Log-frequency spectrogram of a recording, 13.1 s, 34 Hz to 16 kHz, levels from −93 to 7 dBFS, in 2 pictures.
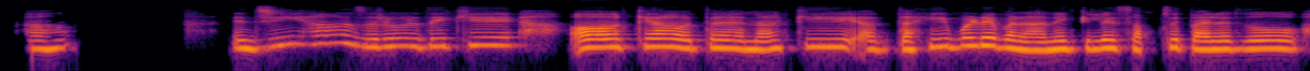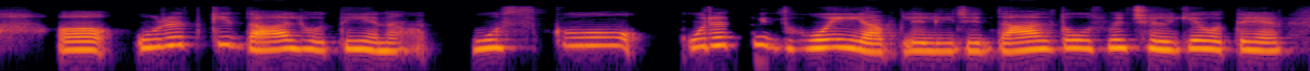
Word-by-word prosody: हाँ, 235 - -3
हाँ। 245 +2 -6 0.9
जी 305 +9 -6
हाँ, 370 +2 -6
ज़रूर 285 0 -4
देखिए 310 +3 -5 0.3
अ, 265 +3 +6
क्या 280 0 +3
होता 250 0 0
है 245 -1 +1
ना 220 +1 0
कि 275 -1 -3 0.2
दही 225 +6 -1
बड़े 305 +2 +4
बनाने 225 -2 +2
के 235 +1 -4
लिए 250 0 +3
सबसे 240 +3 -3
पहले 230 -2 +2
तो 235 0 +1 0.4
अ, - - +3 0.4
उरद 320 +3 -1
की 340 -1 -2
दाल 235 -6 +4
होती 230 +1 -1
है 210 - +1
ना 200 +4 -4 0.3
उसको 305 +4 -3 0.2
उरद 310 +3 +2
की 325 - 0
धोई 250 0 +2
आप 180 -1 +3
ले 200 - 0
लीजिए, 195 +1 -3
दाल 210 +4 +6
तो 250 +2 0
उसमें 255 +2 +1
छिलके 245 -2 +1
होते 225 -2 +1
हैं। 200 0 0
250 Hz, 185 wpm, -22 LUFS, 225-285 Hz, 0.9 s, अ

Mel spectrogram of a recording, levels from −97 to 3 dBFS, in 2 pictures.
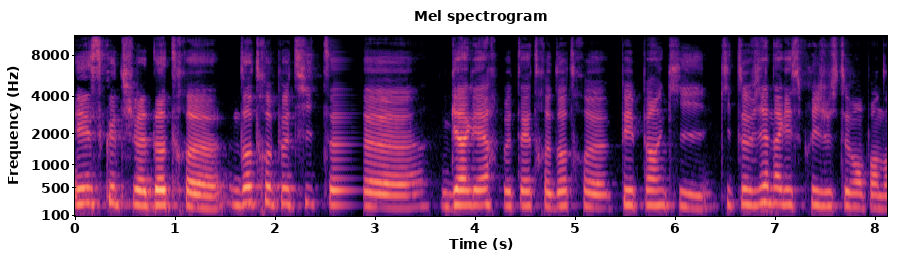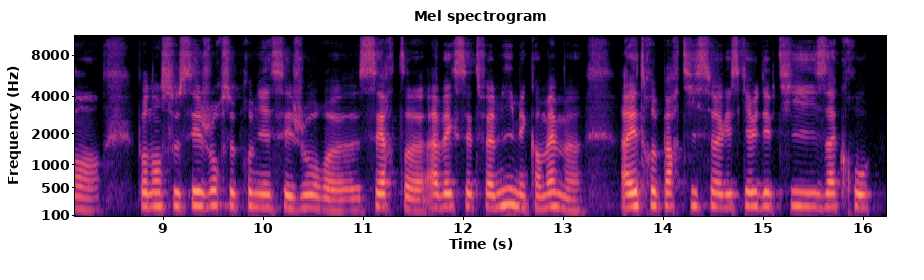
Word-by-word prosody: Et 240 - +5
est-ce 250 0 0
que 265 - -1
tu 240 -1 0
as 220 - +7
d'autres, 230 0 +6
heu, 185 -3 +4
d'autres 260 +2 +3
petites, 245 0 -6 0.3
heu, 195 -3 +2 0.3
galères 230 +2 +4
peut-être, 220 -1 -3
d'autres 205 -2 -2
pépins 230 0 -1
qui 205 -4 -7
qui 230 - -11
te 240 +1 -2
viennent 250 +3 0
à 250 - +2
l'esprit 235 -1 -3
justement 215 -1 -3
pendant 180 -4 -6 0.3
pendant 210 0 0
ce 210 +1 -3
séjour, 220 +1 +1
ce 220 - -2
1er 200 -1 -2
séjour, 185 -2 -2
heu, 155 +1 -4
certes, 200 +2 -1
avec 195 +5 0
cette 200 -1 -4
famille, 210 +5 +1
mais 195 -4 -1
quand 185 -1 -5
même, 180 -6 -2 0.4
à 195 +1 +7
être 215 +1 +5
partie 205 +2 -3
seule? 210 -2 -2
Est-ce 195 0 -5
qu'il 215 - 0
y - - +3
a - - +3
eu - - -4
des 210 0 +1
petits 210 -1 -6
accros? 200 -1 -1
210 Hz, 175 wpm, -26 LUFS, 195-230 Hz, 0.4 s, as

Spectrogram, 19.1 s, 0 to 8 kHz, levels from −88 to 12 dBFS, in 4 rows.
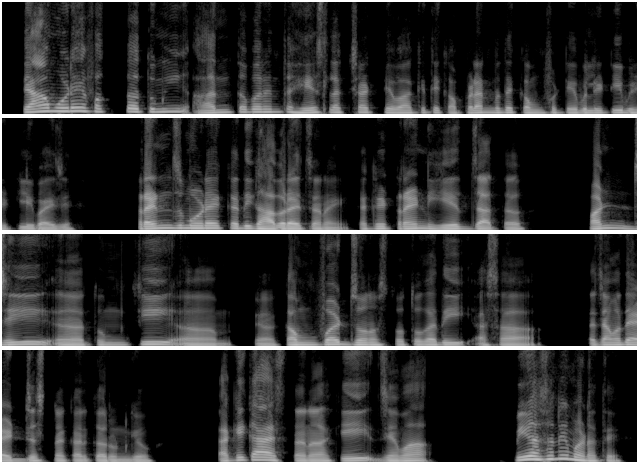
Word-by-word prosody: त्यामुळे 235 +6 +3
फक्त 210 0 -4
तुम्ही 200 +2 -3
अंतपर्यंत 180 +8 -2
हेच 145 +3 +1
लक्षात 160 0 -3
ठेवा, 125 -2 0
की 145 +3 -10
ते - - -3
कपड्यांमध्ये 145 +6 -2
कम्फर्टेबिलिटी 125 +2 -2
भेटली 120 -2 -3
पाहिजे. 100 -4 -2 0.5
ट्रेंड्समुळे 170 +3 +4
कधी 155 -1 +2
घाबरायचं 125 -4 +4
नाही, 100 -2 -4
का 120 - -4
की 150 - +2
ट्रेंड 145 +1 +2
येत 125 +1 +2
जातं 115 -2 0 0.5
पण 155 +2 0
जी 150 +2 +2
अ, 115 -1 +2
तुमची 125 +6 -1
अ, - - -7 0.6
अं, 105 0 -2
कम्फर्ट 130 +4 +2
झोन 140 -2 +4
असतो, 120 -1 -4
तो 125 - 0
कधी 125 0 0 0.2
असा 110 0 -2 0.4
त्याच्यामध्ये 130 +5 +1
ॲडजस्ट 125 +1 0
नका 115 -1 -2
करून 105 -2 -1
घेऊ. 100 0 -2 0.5
का - - +2
की 175 - +1
काय 185 -1 +5
असतं 125 -6 -1
ना, 115 0 +2
की 135 +6 +1
जेव्हा 125 +5 +2 0.7
मी 190 +5 +4
असं 230 +1 +6
नाही 260 0 +2
म्हणत 130 - +3
आहे. 110 - -2
135 Hz, 160 wpm, -23 LUFS, 120-160 Hz, 0.7 s, असं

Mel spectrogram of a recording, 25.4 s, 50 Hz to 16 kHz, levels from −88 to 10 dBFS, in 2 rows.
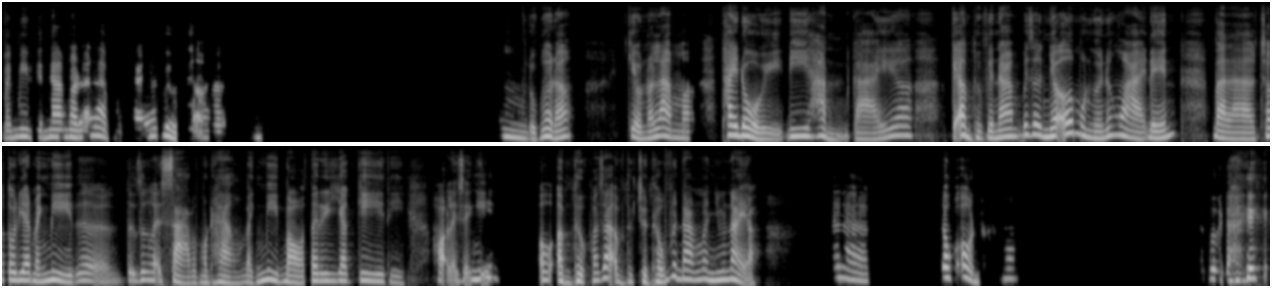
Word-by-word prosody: Bánh 175 +2 -5
mì 205 0 0
Việt 180 - -7
Nam 195 0 +1
nó 185 -1 +3
đã 185 - 0
là - - +3
một - - -28
cái 170 0 -2 0.2
biểu 220 -7 +2
tượng - - -3
rồi, 165 0 -8 0.3
ừm. 180 - -11 2.4
Ừm, 185 -5 -2
đúng 155 +2 -4
rồi 205 0 +4
đó. 185 +5 +1 0.6
Kiểu, 175 -6 +1
nó 165 +2 -1
làm 200 -4 +1 0.4
thay 245 -1 +5
đổi 145 - +3
đi 210 +1 +1
hẳn 200 - -3
cái, 145 +8 -3
ờ, 235 0 -2 0.4
cái - - +2
ẩm 245 - +7
thực 175 -2 -4
Việt 175 - +1
Nam. 200 +4 +2
Bây 250 +1 0
giờ 255 - +3
nhỡ 220 +7 +5
một 235 -7 0
người 165 -2 0
nước 215 - 0
ngoài 195 -11 +1
đến, 175 +8 +1 0.4
bảo 175 -3 +3
là 150 -1 0
"cho 215 +8 0
tôi 215 -1 +3
đi 215 - +3
ăn 205 -1 +4
bánh 185 +2 +1
mì", 195 -6 +2
ờ, 190 0 -4
tự 205 - -3
dưng 215 +1 -1
lại 210 - -1
sà 165 -6 +2
vào 150 - -6
một 160 0 -4
hàng 155 -2 -1
bánh 165 +5 -1
mì 220 -4 +2
bò 165 -3 +2
teriyaki 195 +1 0 0.3
thì 155 -4 -10 0.3
họ - - +1
lại - - -4
sẽ - - -5
nghĩ: 250 +3 -1 0.4
"Ơ, 215 - 0
ẩm 190 -6 +3
thực 175 -1 +1
hóa 205 +1 -3
ra 275 - +3
ẩm 175 - +2
thực 175 - -6
truyền 175 - -1
thống 175 -1 +1
Việt 310 - 0
Nam 235 -2 +2
nó - - -2
là 240 - -1
như 210 0 +2
thế 225 - +2
này 240 - +4
à?" - - -5 0.7
Thế 280 - -7
là, 220 -7 -3 0.7
đâu 275 - +5
có 295 - -9
ổn, 215 -11 +2 0.2
đúng 255 - -10
không? 255 - -12 1.9
Ừ, 245 - -1
đấy. 210 +5 +3
195 Hz, 215 wpm, -23 LUFS, 170-220 Hz, 2.4 s, ẩm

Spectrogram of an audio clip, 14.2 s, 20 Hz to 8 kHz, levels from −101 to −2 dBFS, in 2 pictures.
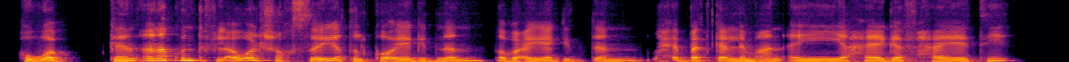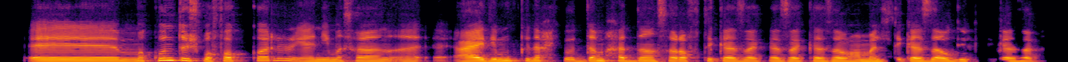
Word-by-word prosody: هو 225 -2 +3 0.3
كان 230 0 +2
أنا 245 +3 +4
كنت 280 -1 +4
في 275 - -8
الأول 270 +7 +2
شخصية 235 -1 +3
تلقائية 215 -3 -1
جدًا، 210 +3 -2
طبيعية 195 -1 0
جدًا، 200 +4 -6
باحب 215 -1 -3
أتكلم 215 0 +1
عن 195 0 -2
أي 215 +1 0
حاجة 210 0 0
في 210 0 -10
حياتي 205 +6 -2 0.6
آآ، 215 0 +4
ما 210 0 -1
كنتش 275 +2 +2
بافكّر 215 +4 -1
يعني 195 -1 -2
مثلًا 200 -3 -3 0.2
عادي 210 +3 +5
ممكن 215 +1 0
أحكي 210 0 -4
قُدّام 205 +2 +1
حد 210 -3 -1
أنا 210 0 +2
صرفت 200 0 -1
كذا، 200 -2 +1
كذا، 195 0 -1
كذا 190 +1 0
وعملت 190 +1 -2
كذا 195 0 +3
وجِبت 190 0 -3
كذا. 195 0 -1
210 Hz, 160 wpm, -25 LUFS, 195-220 Hz, 0.6 s, عادي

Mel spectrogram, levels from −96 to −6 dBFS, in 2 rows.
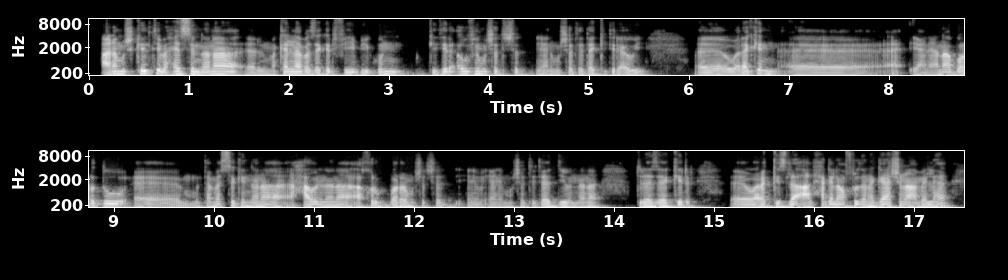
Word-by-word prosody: أنا 150 - +7
مشكلتي 155 +3 +4
باحس 155 +4 +2
إن 145 -3 +5
أنا 145 -4 +4
المكان 110 +4 -1
اللي 145 - +7
أنا 145 - +3
باذاكر 130 +3 0
فيه 135 -1 -1
بيكون 140 +4 -1 0.2
كتير 145 +4 0
أوي 155 -1 +3
في 160 +2 +1
مشتشت 135 -3 -3
يعني 110 -2 -4
مشتتات 120 +2 -3
كتير 130 -4 -4
أوي. 120 +6 -2 0.5
آآ، 115 +1 0
ولكن 150 +8 +1
آآ، 110 -4 -5
أ - - -14
يعني 115 -1 -5
أنا 135 +2 +3
برضو 145 +1 +2
آآ، - - -5
مُتمَسك 140 +4 -4
إن 125 -1 +1
أنا 125 -1 0
أحاول 135 +2 +2
إن 130 - -2
أنا 130 -2 +1
أخرج 130 +3 -1
برّه 130 +1 +1
المشتشت 125 0 -3
دي، 120 +1 -9
يعني 115 -1 -6
م - - -10
أ - - -11
يعني 110 -1 -7
المشتتات 115 +3 -3
دي، 125 0 0
وإن 115 -1 -3
أبتدي 125 +1 -4
اذاكر 125 +1 +2 0.4
آآ، 110 - -1
واركّز 125 +3 +1
لأ 145 - +6
على 120 - +7
الحاجة 135 +4 -2
اللي 135 -1 +3
مفروض 130 +1 -1
أنا 125 -1 +3
جاي 135 +3 +4
عشان 135 0 0
أعملها، 130 +6 +2
130 Hz, 195 wpm, -21 LUFS, 120-140 Hz, 0.5 s, أنا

